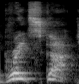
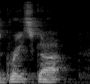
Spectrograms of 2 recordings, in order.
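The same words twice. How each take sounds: First: "Great Scott" called out higher, hit on "Great"; rallying "Great Scott". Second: Said in the usual way. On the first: Retold or imitated. Soldiers cheering their general, a higher rallying cry. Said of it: "all his men used to say". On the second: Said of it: "Superman says".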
